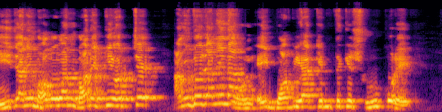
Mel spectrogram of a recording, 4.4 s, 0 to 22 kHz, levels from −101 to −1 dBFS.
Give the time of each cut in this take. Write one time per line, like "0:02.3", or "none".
0:02.4

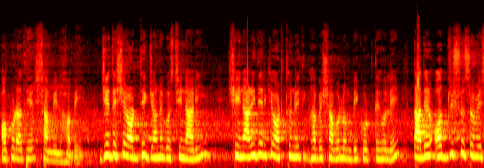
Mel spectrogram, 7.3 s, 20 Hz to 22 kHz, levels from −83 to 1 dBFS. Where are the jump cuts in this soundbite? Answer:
0:01.4
0:06.1

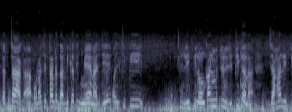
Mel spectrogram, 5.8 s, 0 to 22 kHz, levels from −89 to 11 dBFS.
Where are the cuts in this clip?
0:02.2

